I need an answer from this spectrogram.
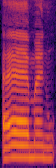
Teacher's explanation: آمنو یہ مد بدل ہے کیونکہ یہ الف جو ہے یہ حمزہ کی آواز کو کھینچا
